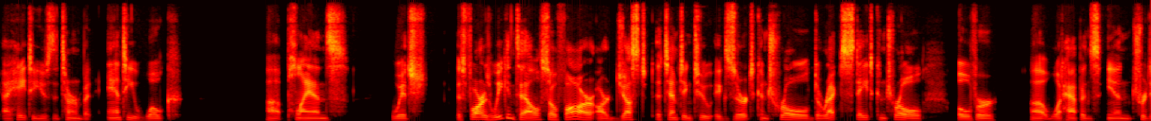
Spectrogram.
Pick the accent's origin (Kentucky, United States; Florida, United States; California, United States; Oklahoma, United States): Kentucky, United States; 2021, the year of school choice, didn't work out as hoped in my home state of Kentucky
